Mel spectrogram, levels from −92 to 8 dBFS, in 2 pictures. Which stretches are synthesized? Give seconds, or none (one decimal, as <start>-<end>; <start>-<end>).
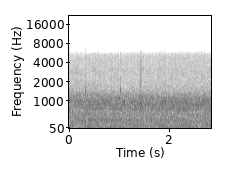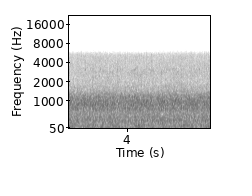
0.5-1.1; 4.1-4.7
